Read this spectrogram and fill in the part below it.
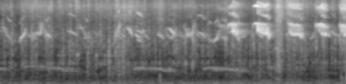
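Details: Chickens with a hen chirping: a dense run of short, high, downward-slurred peeps, about four a second, growing louder toward the end, over a low steady hum and a faint lower tone.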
